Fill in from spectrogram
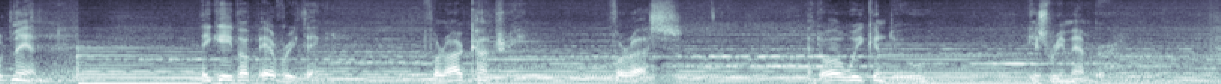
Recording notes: Recorded live at Capital Church in Meridian, Idaho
